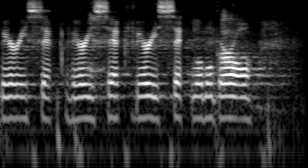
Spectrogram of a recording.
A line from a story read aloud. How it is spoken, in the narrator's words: The nurses muttering their words of doom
